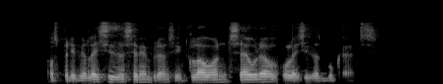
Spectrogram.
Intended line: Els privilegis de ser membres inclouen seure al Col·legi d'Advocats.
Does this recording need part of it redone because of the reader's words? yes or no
no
